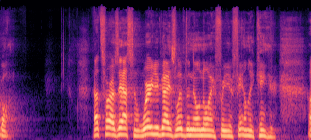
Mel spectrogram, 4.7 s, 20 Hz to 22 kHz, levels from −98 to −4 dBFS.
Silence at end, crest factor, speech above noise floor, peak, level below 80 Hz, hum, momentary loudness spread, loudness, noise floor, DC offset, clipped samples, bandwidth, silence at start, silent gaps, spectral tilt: 0 s; 16 dB; 51 dB; 0 dBFS; -54 dBFS; none; 12 LU; -16 LUFS; -67 dBFS; under 0.1%; under 0.1%; 18 kHz; 0 s; none; -6 dB/octave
